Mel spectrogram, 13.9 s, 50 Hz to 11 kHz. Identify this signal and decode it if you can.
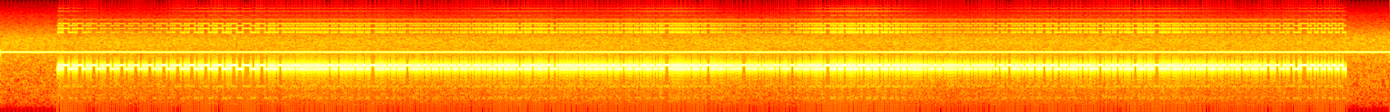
NAVTEX (SITOR-B), 100 baud, 170 Hz shift, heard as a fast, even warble, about 1460 Hz centre, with a steady whistle near 2290 Hz. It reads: LIIBJ TGUFQ WXCTI PJNQP OWLBY TDIWZ OUGWK UXURW COMVS BJZKO WYBNM WXSUT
